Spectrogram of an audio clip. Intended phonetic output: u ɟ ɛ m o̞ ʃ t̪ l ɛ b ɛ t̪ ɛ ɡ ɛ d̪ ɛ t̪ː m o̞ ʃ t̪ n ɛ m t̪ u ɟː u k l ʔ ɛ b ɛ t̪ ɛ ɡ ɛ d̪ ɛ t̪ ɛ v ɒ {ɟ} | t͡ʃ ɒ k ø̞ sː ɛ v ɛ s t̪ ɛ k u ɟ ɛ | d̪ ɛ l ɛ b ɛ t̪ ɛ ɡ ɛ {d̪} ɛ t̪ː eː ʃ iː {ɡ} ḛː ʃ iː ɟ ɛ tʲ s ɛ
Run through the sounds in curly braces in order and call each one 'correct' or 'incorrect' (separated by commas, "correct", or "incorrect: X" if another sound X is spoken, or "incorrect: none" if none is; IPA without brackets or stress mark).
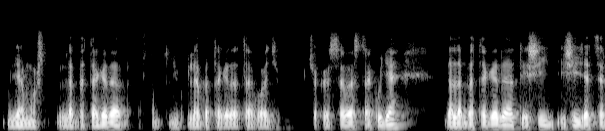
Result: correct, correct, incorrect: ɟ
